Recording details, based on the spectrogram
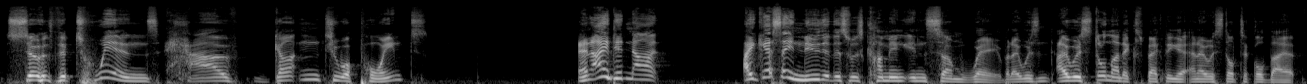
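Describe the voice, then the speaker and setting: Animated man, dry close sound. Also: fairly high pitch, measured pace, no echo. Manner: playful, teasing, animated. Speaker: podcast co-host. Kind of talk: casual chat. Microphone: recording earphones, studio mic.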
